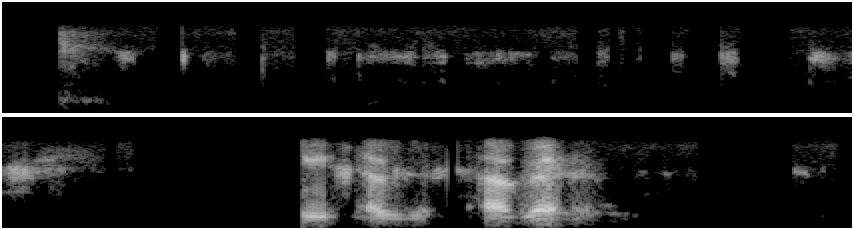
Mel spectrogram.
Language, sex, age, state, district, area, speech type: Hindi, male, 60+, Uttar Pradesh, Varanasi, rural, conversation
